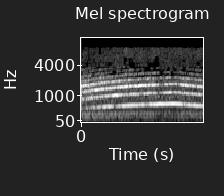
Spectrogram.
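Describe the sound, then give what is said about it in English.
A police car siren wails in a loud, sustained tone that rises slightly in pitch and then holds steady, with no voices over it. “You want to hit the siren? Yeah. I got the light.”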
